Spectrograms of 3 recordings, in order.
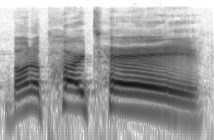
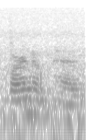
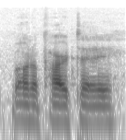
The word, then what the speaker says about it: Bonaparte: It's pronounced Barnapad, isn't it? Yes, it is. I'm messing around. That's why I said that's not actually how it's said. No, that's why I said that's not how it's actually said.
